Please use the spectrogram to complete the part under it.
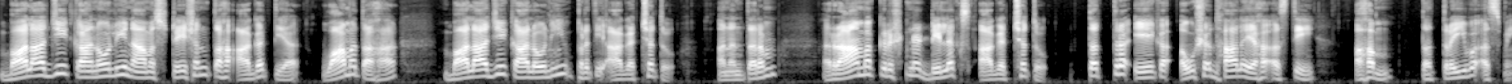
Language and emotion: Sanskrit, neutral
